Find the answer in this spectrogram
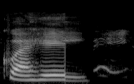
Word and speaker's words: kwaheri: In Swahili, we say kwaheri. Kwaheri. No, you know this. Kwaheri. Okay. Yeah, yeah. So I also reply with Kwaheri, Uh-huh. right? Okay, Kwaheri.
